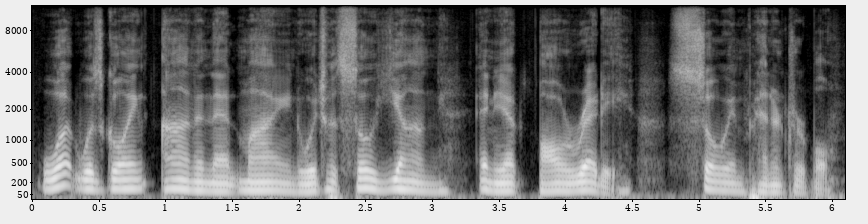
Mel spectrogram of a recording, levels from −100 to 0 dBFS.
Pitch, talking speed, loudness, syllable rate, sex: 100 Hz, 155 wpm, -17 LUFS, 4.2 syllables/s, male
